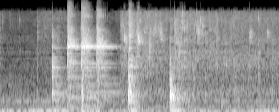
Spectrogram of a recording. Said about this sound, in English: So now here is where the remaining garlic comes in.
